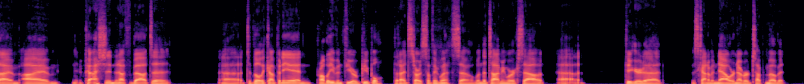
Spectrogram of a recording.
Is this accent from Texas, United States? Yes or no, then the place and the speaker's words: yes; Texas, United States; now in Bay Area, United States; born and raised, uh, in Texas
